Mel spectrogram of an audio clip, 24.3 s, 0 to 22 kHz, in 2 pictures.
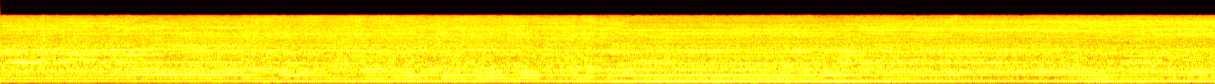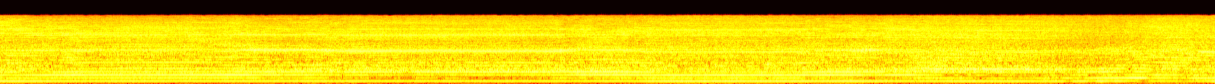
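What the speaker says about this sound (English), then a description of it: "I'm using 120 grit sandpaper here to just kind of take the edges off and smooth them out" Wood pieces being sanded with 120 grit sandpaper by a power sander, a loud steady motor whine with strong sustained tones, continuous and close for the whole stretch with no talking.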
